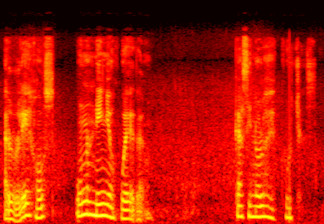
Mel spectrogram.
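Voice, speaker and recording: A meditation guide speaking in a soothing, unhurried way with long pauses between short phrases. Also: mid-range voice, a little mellow, slight background noise. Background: ambient sea sounds.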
